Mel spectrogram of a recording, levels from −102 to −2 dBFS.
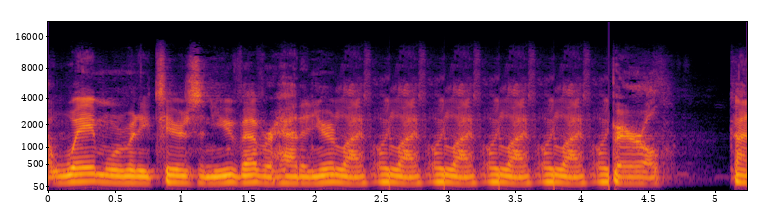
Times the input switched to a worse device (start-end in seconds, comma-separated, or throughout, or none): none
